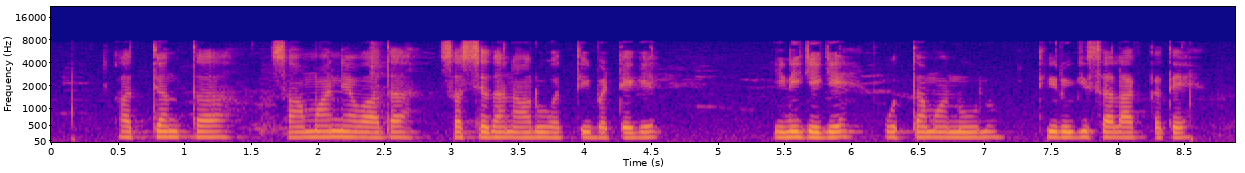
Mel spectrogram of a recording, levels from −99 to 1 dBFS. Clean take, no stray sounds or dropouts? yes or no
yes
